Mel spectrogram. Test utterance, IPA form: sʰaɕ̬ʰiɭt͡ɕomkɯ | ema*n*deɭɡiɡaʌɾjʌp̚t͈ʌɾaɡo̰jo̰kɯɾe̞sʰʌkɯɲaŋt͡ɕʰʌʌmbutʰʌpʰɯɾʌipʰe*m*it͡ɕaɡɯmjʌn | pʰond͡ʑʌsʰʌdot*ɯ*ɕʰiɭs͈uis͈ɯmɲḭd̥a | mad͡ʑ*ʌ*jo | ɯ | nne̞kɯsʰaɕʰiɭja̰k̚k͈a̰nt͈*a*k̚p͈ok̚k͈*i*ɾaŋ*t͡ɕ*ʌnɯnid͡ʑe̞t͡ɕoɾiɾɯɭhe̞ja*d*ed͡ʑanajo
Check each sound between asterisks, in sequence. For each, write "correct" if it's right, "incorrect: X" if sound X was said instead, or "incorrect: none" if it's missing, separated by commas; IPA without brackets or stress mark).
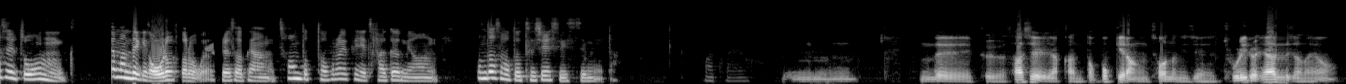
correct, incorrect: ɲ, correct, incorrect: a, incorrect: ʌ, correct, correct, correct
